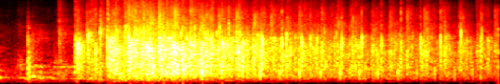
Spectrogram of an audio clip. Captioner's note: applause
